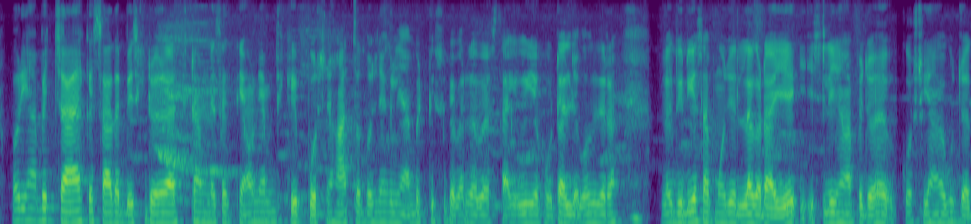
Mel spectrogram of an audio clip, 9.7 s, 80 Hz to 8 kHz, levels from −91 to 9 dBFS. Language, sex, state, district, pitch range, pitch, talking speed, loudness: Hindi, male, Bihar, Lakhisarai, 120-130 Hz, 125 Hz, 290 wpm, -20 LUFS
